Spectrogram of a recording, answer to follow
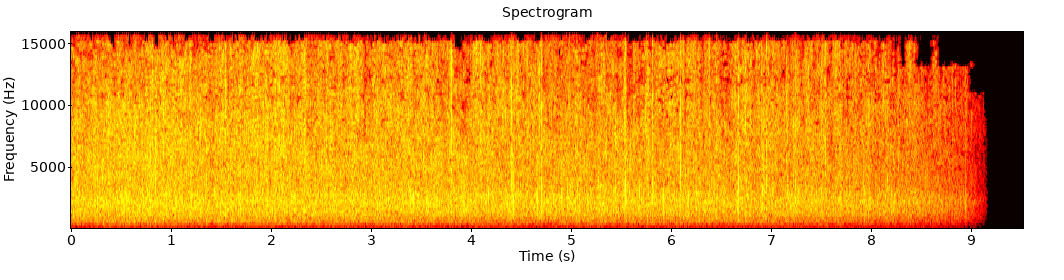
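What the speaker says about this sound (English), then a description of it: "let's give Ryan some applause on that" An audience applauds steadily and loudly for about nine seconds, a dense, even wash of clapping that cuts off abruptly at the end.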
